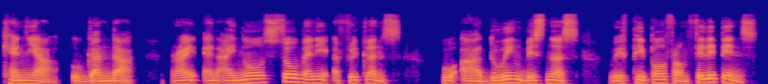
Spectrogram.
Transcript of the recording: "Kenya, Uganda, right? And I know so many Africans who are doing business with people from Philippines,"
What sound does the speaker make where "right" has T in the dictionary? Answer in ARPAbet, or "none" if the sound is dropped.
T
